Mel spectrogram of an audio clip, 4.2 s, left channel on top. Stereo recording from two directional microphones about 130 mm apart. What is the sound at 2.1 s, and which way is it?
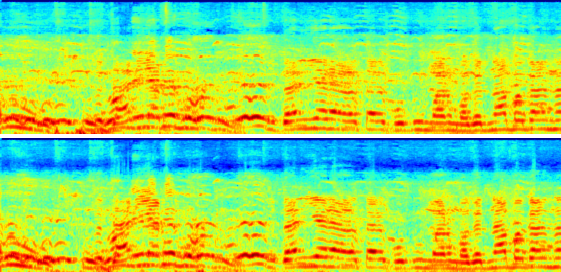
Speech, 15° right (ahead or behind).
